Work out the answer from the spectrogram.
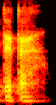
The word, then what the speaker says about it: theta: Nah ini dibacanya theta ya, bacanya theta.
